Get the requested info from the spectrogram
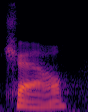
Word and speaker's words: Chou: I think it's pronounced Chu. Most people pronounce it Chow.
